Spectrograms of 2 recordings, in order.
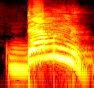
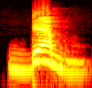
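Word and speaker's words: damn: ড্যামন। এ তো বলা যায় না, উচ্চারণ করাই যাচ্ছে না। এক্ষেত্রে কখনো কখনো হয় একটা করে কনসনেন্ট সাইলেন্ট হয়ে যায়, ড্যাম।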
